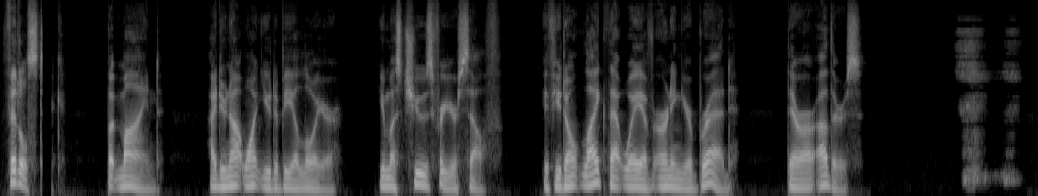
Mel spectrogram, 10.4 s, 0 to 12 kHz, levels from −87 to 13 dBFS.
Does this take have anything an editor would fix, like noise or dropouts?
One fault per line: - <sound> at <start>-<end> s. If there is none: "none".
- dropout at 0.4-0.5 s
- sniff at 9.5-10.3 s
